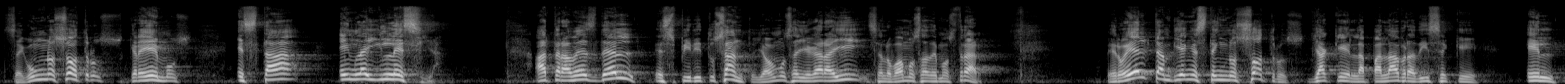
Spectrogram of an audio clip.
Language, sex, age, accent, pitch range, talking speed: English, male, 50-69, Mexican, 145-230 Hz, 135 wpm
